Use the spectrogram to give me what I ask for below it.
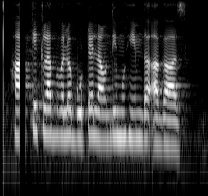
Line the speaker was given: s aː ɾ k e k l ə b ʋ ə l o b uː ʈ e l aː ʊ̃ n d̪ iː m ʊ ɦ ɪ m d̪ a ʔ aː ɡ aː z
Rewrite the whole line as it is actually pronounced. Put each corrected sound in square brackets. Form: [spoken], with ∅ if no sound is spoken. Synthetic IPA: [h] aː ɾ k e k l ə b ʋ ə l o b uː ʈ e l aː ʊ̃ n d̪ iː m ʊ ɦ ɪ m d̪ a ʔ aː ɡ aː z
